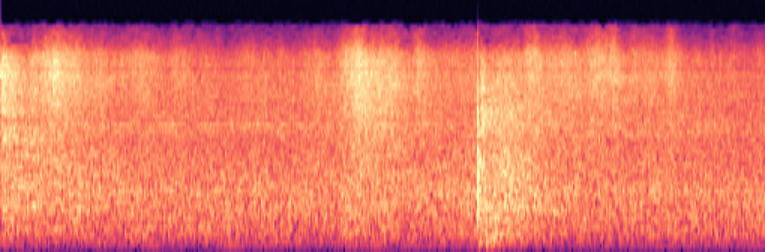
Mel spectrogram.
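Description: Steady background hiss of a fast-food restaurant counter area, with one sharp knock about four seconds in that dies away quickly.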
